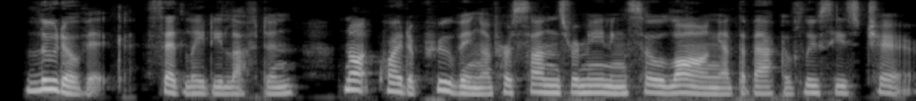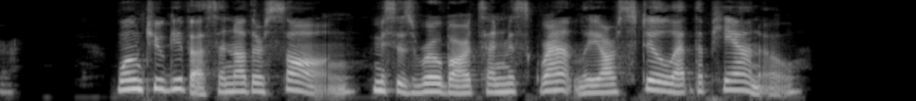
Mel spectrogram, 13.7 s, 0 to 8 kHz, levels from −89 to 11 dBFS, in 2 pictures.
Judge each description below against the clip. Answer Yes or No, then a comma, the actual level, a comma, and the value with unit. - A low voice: No, medium, 180 Hz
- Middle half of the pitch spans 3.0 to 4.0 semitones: No, average, 4.4 semitones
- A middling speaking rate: Yes, average, 155 wpm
